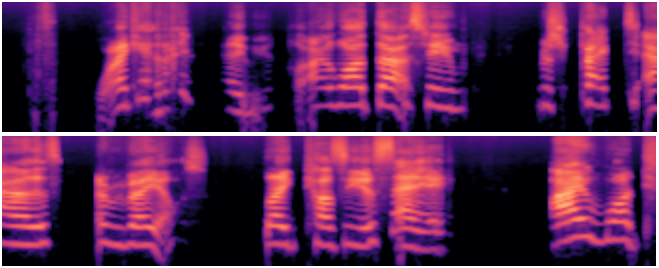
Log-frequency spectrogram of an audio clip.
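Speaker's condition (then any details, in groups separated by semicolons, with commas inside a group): Cerebral palsy; had speech therapy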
